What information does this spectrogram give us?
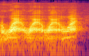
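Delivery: breathy wek wek of a newborn crying; baby cry imitation. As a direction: mimic a baby's short cries, playful.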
